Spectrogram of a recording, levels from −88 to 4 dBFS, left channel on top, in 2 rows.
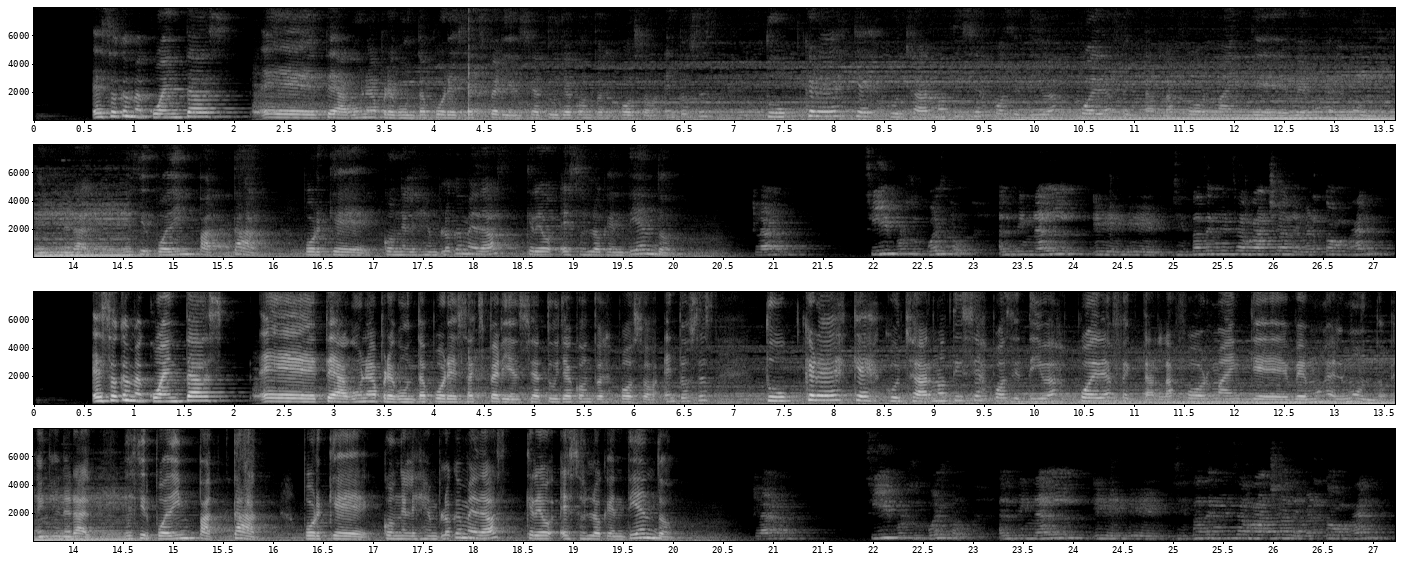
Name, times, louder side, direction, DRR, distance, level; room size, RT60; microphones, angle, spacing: voice 1, 0.6-1.8 2.2-6.7 7.3-14.2 14.5-15.8 16.3-18.3 18.5-20.0, right 5 dB, 60° right, 12 dB, 0.4 m, -27 dB
sound 1, 2.2-14.6, left 2 dB, 15° left, 0.4 m, -30 dB
sound 2, 3.7-20.5, equal, 65° left, 2.7 m, -43 dB
voice 2, 15.3-15.6 20.8-21.2 21.9-23.0 23.3-27.0, left 2 dB, 80° left, -3 dB, 1.9 m, -42 dB
9.3 x 3.8 x 5.7 m, 0.88 s
head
